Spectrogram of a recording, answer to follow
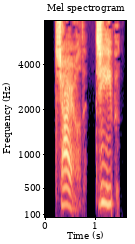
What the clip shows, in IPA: tʃ ; dʒ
